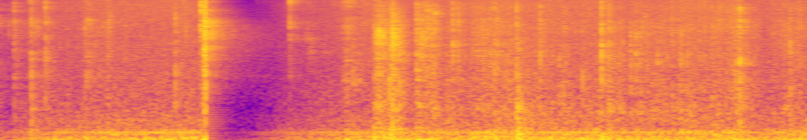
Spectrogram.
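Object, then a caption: Woven rattan handbag. A round, hollow woven rattan handbag with leather straps and a snap tab is held in the hands while long manicured nails tap and scratch across the woven weave, making dry, crackly ticks and scrapes. A sharp click stands out, followed by a brief drop to near silence, before the dense scratching and tapping resumes as the bag is opened.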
